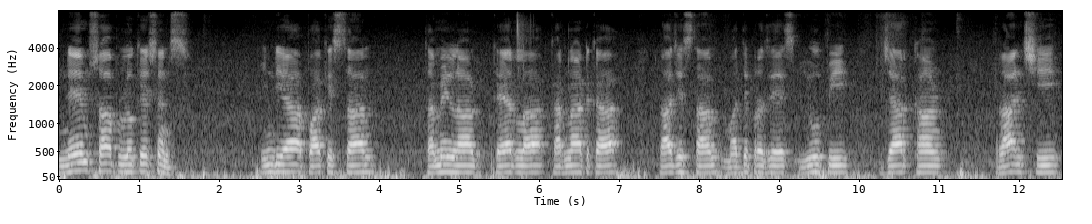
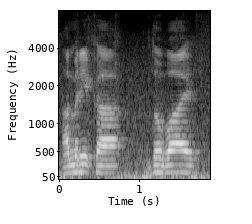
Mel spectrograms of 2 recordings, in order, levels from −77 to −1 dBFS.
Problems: background sounds at intervals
